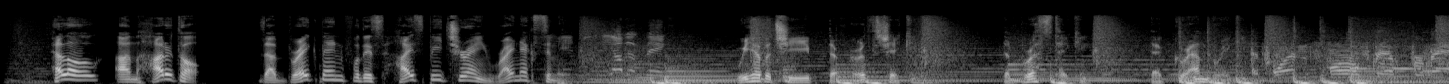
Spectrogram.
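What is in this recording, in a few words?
Japanese male English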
